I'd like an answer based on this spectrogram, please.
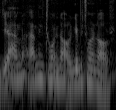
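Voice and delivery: fast insistent repeat when his wife questions him. Retold or imitated. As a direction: push it through, won't take no. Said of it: "You need twenty dollars?".

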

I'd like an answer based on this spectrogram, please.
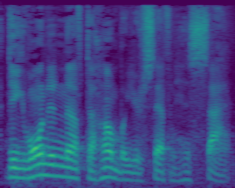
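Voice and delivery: ordinary talk

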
